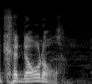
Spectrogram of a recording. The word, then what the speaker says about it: Knodel: And your boy, Dan Knodel, and I'm pretty sure you pronounced the K, Dan Knodel says he would consider impeaching Janet Protasiewicz if he was elected to the Senate.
